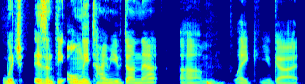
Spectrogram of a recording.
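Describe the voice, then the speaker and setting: A man's voice: medium pitch, big pitch swings, unhurried, no room sound, studio quality. A man hosting a podcast interview in a casual, conversational style.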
